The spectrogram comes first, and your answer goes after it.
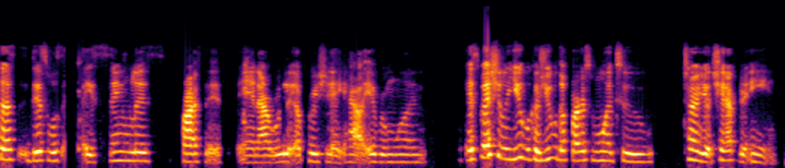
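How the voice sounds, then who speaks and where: A woman speaks at a fairly slow pace with a Southern US accent. Her pitch sits in the medium range, with ordinary pitch variation. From US South. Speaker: author and interview host. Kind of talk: casual interview chat. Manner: relaxed, words run together.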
